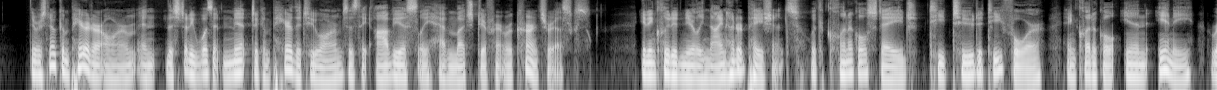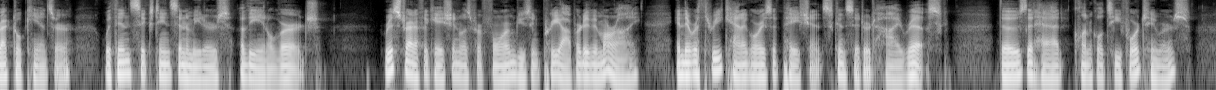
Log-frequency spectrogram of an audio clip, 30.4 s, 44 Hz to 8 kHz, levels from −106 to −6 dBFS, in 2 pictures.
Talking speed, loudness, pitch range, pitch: 140 wpm, -23 LUFS, 90-110 Hz, 95 Hz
